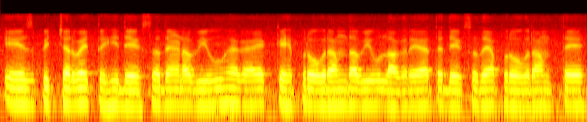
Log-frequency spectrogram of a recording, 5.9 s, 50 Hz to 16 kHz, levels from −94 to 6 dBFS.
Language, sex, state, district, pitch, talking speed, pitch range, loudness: Punjabi, male, Punjab, Kapurthala, 120 Hz, 215 wpm, 115-125 Hz, -16 LUFS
